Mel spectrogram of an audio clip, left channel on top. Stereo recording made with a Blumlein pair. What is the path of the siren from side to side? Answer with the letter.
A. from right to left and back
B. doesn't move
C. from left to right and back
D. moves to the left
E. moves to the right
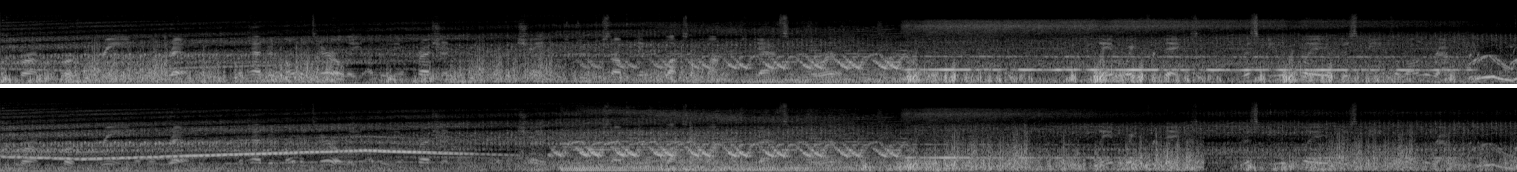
D.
